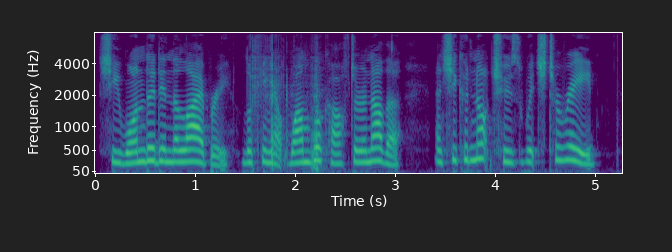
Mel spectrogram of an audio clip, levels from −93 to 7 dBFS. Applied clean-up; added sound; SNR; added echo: neural mask model RNNoise.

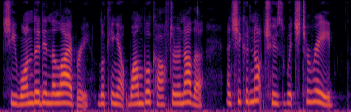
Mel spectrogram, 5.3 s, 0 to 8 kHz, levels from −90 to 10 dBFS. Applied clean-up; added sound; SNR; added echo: none; none; none; none.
